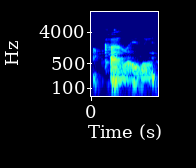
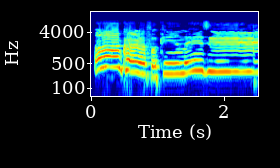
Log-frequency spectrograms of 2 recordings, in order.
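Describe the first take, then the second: First: Very soft, low aside; quiet mumble. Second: Sung, belt it out and hold the last note; singing. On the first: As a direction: admit it almost inaudibly to yourself. Admits it, then sings it. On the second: Repeats the admission in song. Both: Real, not acted.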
